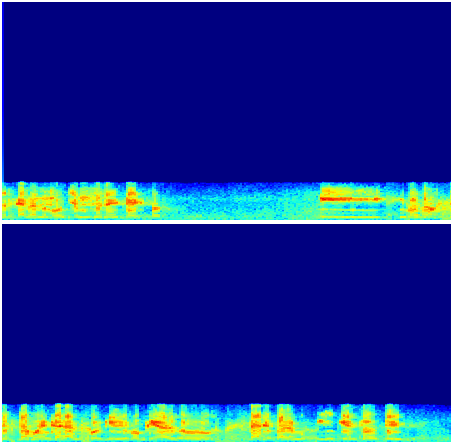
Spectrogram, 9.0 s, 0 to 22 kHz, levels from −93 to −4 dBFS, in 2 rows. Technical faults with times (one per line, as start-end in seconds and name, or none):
1.40-1.50 sound dropped by the voice detector
1.40-3.16 comfort noise in place of the background
3.84-4.48 sound chopped by the voice detector
5.28-5.36 sound dropped by the voice detector
6.62-6.96 sound dropped by the voice detector
7.22-7.24 sound dropped by the voice detector
7.50-7.86 sound chopped by the voice detector
8.24-8.98 comfort noise in place of the background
